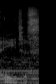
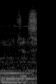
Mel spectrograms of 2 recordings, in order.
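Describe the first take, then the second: First: The first vowel is a full 'ay' sound. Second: The first vowel has less of an 'ay' sound. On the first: This is the speaker's usual pronunciation. "I usually pronounce it Aegis Shield" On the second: This is how the game's characters say it. "it was something less a. It was like Aegis Shield"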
